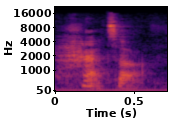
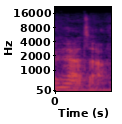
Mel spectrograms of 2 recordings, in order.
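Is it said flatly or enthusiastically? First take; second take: enthusiastically; flatly. First: It is said with enthusiasm and flair. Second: It is said flatly, without enthusiasm.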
